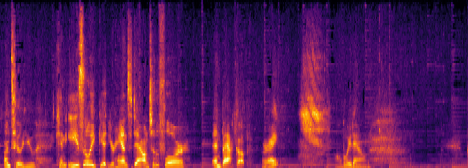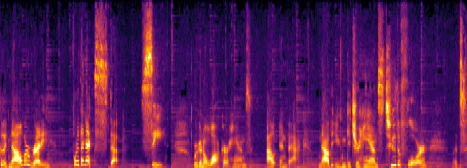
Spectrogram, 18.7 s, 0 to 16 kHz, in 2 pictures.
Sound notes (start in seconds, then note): 5.9 exhales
